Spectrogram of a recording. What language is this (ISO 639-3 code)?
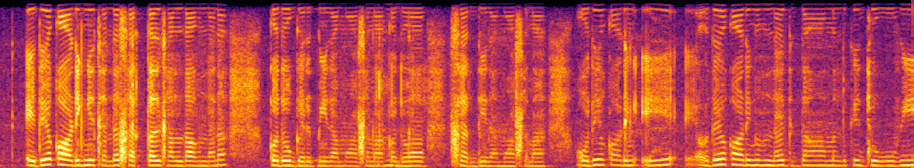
pan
